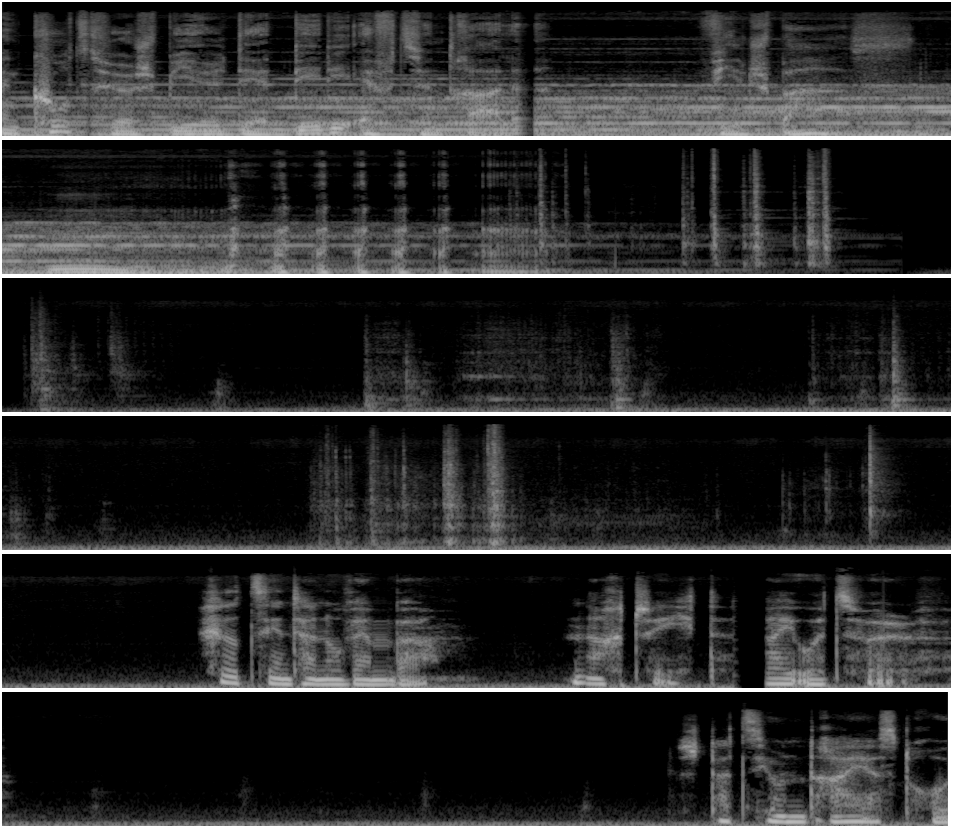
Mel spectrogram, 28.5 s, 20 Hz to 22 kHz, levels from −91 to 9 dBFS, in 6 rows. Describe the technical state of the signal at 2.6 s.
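A burst of packet loss from 2.57 to 2.67 s leaves about 80 ms concealed by extending and fading the last sound, so a held buzz or fading hiss replaces the missing audio.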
